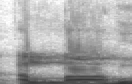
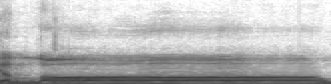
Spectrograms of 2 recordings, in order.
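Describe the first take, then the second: First: اللہ said short, vowel not stretched; short correct Allah. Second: اللہ drawn out very long and slow; mock the over-stretched azan call, dragging اللہ; overlong stretched Allah. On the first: Shown as a demonstration. Teacher showing listeners the right length, short clipped اللہ. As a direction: say اللہ crisply with no drawn-out vowel. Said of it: "یہ اللہ ہی ہے بس". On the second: Preacher mocking a muezzin's stretched call, slow drawn-out اللہ. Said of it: "وہ اتنا کھینچتا ہے اذان کو".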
